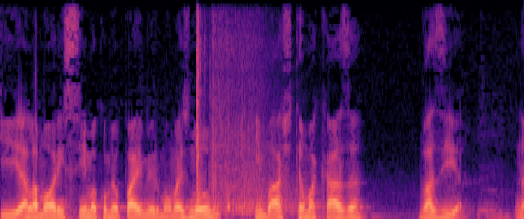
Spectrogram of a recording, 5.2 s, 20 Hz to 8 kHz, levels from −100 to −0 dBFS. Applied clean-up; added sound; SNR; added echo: none; Gunshot, gunfire; 13 dB; none.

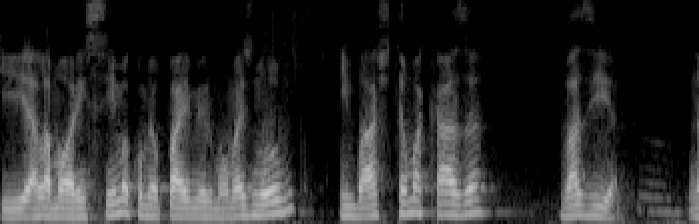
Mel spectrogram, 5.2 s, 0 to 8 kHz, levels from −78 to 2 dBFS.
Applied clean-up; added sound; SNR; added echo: neural separator model SepFormer DNS4.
